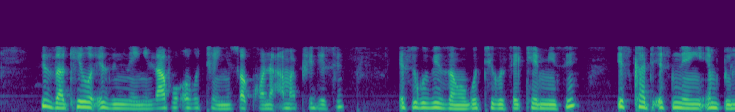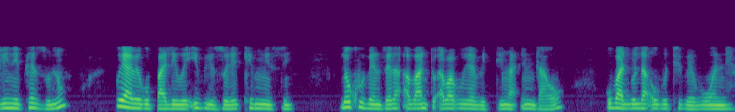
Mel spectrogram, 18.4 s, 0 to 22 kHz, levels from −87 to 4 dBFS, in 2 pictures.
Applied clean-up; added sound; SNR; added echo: none; none; none; none.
